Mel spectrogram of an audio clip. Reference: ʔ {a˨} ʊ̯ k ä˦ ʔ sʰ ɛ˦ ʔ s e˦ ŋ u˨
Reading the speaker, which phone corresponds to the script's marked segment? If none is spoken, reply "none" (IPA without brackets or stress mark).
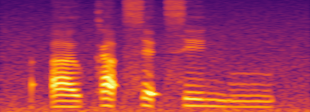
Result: a˨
